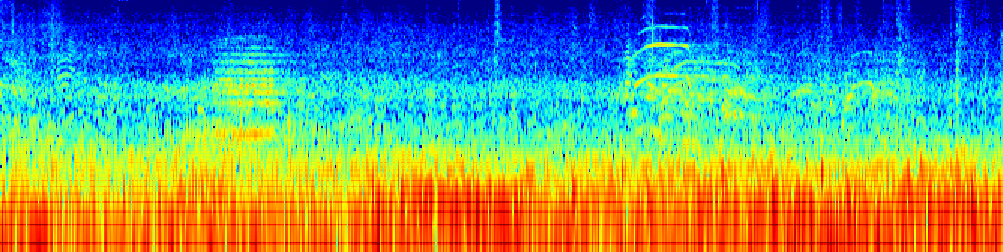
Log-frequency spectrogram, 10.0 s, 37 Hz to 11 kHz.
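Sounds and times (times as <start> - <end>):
crowd chatter: 0.0 - 10.0
road traffic rumble: 0.0 - 10.0.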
